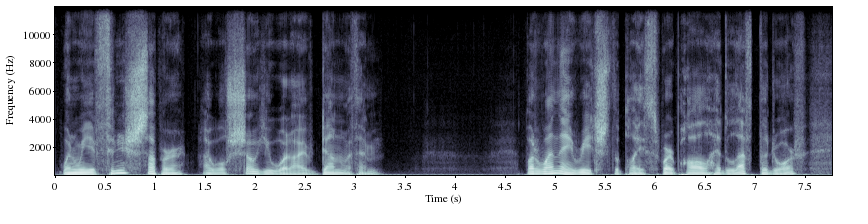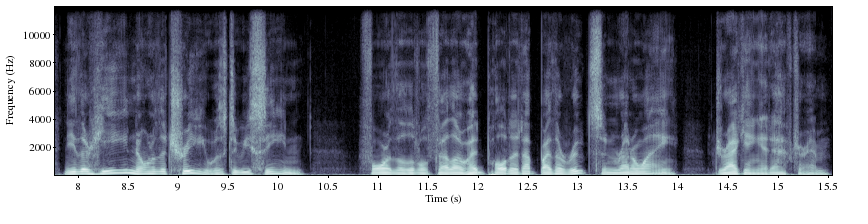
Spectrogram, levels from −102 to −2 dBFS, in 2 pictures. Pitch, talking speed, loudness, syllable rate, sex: 105 Hz, 210 wpm, -18 LUFS, 5.3 syllables/s, male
